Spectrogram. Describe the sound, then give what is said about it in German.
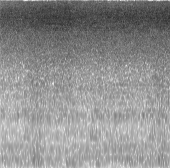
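Vinyl record presses in the hall of a record pressing plant churn out a loud, steady hiss, with dull low thumps pulsing underneath in a loose repeating rhythm. No one speaks. “Der Beat gliedert sich perfekt in das Wummern und Zischen der Maschinen.”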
